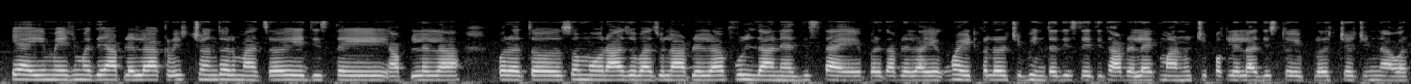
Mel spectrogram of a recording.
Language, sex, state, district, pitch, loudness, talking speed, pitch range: Marathi, female, Maharashtra, Dhule, 205 Hz, -15 LUFS, 140 wpm, 200-215 Hz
